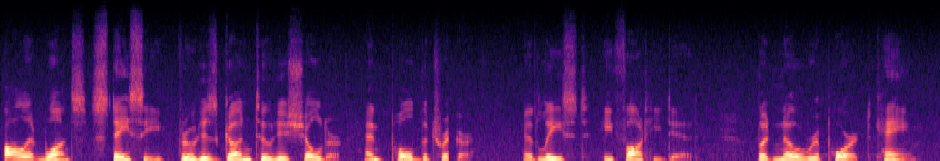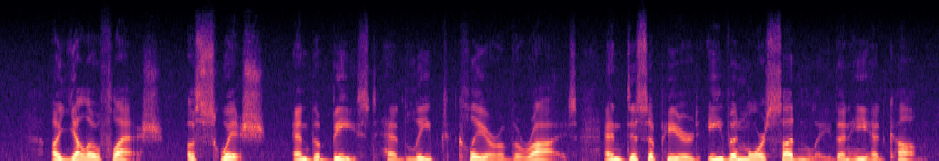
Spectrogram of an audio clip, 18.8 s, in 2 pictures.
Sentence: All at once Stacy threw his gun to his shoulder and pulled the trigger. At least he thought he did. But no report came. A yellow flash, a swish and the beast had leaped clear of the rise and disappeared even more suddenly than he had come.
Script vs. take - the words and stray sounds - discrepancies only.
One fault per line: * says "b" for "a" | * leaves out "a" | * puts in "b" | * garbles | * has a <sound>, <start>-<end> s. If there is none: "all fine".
* has a dropout, 4.5-4.6 s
